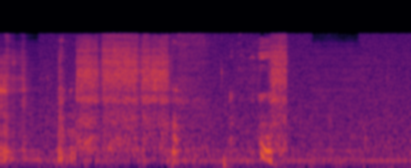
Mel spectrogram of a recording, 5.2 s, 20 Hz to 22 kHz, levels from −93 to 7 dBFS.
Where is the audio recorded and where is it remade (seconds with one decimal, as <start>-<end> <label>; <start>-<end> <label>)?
0.0-0.5 remade; 0.5-3.9 recorded; 3.9-4.5 remade; 4.5-5.1 recorded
